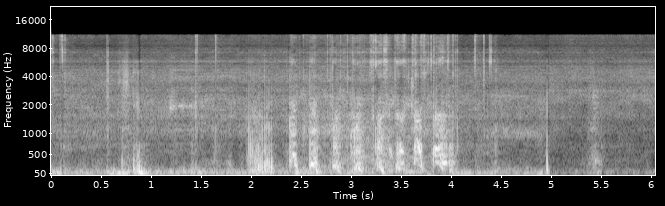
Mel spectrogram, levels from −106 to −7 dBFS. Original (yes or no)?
no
